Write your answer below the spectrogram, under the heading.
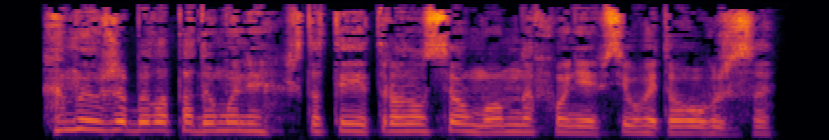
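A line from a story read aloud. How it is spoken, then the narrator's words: Giggling. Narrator (Russian): хихикнула Полина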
